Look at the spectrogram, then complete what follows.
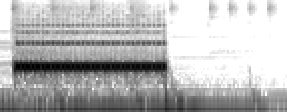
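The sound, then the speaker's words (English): A telephone ringback tone from an outgoing call: one steady, loud electronic ring lasting under a second, cut off abruptly, followed by a quiet run of faint, evenly spaced high ticks. No voices. “All right, stay quiet. We're going to call her right now.”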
